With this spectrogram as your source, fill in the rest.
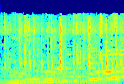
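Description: Hooves of a horse pulling a period horse-drawn carriage clip-clop in a quick, uneven rhythm, close and clear, with a faint rumble of wheels beneath.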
